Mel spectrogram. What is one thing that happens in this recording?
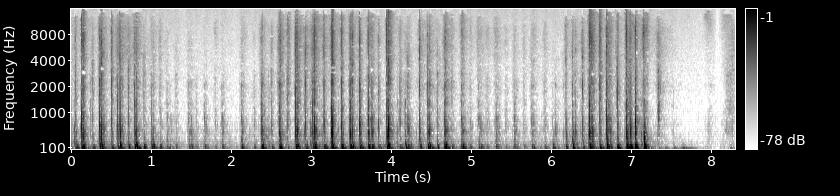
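Fingers tap rapidly on a leather object close to a microphone.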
